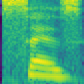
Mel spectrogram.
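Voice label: "sixteen", English; iOS 4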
